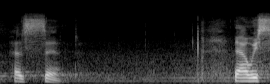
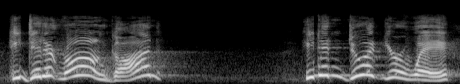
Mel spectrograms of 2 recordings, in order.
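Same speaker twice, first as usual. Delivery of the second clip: incredulous protest; 10 semitones higher than usual. Retold or imitated. Voicing objection to God.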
